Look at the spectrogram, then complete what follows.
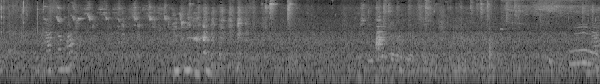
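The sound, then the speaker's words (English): A dog on a lead pants steadily, its quick breaths running through the whole stretch, while birds chirp faintly in the background of an outdoor setting. “I'll shorten the lead, so see, I don't want him going up to any other dogs.”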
